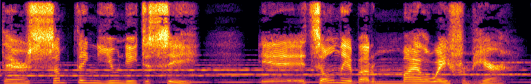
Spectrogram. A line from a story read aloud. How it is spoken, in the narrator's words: he said nervously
